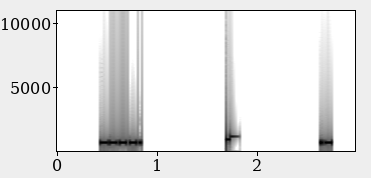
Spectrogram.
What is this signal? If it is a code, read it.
Morse code, heard as a keyed tone, about 48 wpm, 700 Hz. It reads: 9 A
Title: Single Character (Letter:Number:Punctuation:Prosign) Alt 50wpm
